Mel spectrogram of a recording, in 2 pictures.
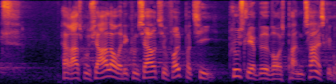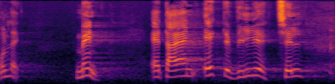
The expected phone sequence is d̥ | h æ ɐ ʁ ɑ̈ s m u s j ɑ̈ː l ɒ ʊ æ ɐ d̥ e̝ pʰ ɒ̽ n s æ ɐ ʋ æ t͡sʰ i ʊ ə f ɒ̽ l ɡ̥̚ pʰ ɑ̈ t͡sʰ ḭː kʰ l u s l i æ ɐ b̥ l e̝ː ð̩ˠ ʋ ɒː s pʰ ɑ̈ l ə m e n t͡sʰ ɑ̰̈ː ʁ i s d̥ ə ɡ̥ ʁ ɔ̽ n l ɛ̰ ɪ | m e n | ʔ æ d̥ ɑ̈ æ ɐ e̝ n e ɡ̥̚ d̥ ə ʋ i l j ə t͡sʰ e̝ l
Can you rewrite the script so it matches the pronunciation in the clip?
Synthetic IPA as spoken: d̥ | h æ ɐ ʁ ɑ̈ s m u s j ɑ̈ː l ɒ ʊ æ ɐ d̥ e̝ kʰ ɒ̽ n s æ ɐ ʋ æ t͡sʰ i ʊ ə f ɒ̽ l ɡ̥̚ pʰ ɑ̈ t͡sʰ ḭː pʰ l u s l i æ ɐ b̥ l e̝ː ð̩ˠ ʋ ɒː s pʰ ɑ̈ l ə m e n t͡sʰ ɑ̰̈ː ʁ i s ɡ̥ ə ɡ̥ ʁ ɔ̽ n l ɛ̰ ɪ | m e n | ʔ æ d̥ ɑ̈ æ ɐ e̝ n e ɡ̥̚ d̥ ə ʋ i l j ə t͡sʰ e̝ l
